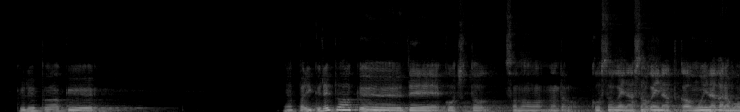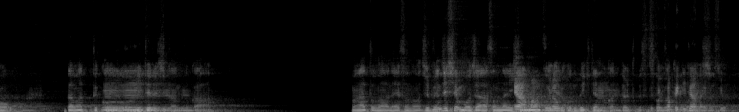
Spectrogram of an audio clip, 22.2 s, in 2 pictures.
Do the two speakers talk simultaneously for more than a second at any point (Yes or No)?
Yes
